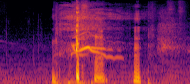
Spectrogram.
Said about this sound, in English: Yeah, that's me from the sudden jolt. I'm coughing.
